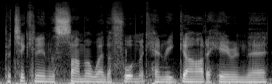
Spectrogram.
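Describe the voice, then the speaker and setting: A middle-aged man leading an outdoor history tour at a waterfront fort. He talks in a relaxed, halting way with many filler pauses. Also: mid-range voice, a little hiss or hum. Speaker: historian and battlefield guide.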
